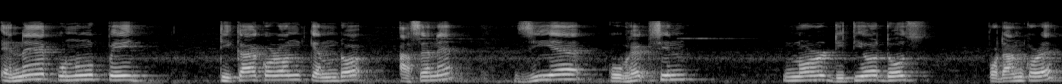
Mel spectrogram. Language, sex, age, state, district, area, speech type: Assamese, male, 45-60, Assam, Golaghat, urban, read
